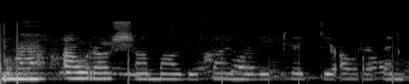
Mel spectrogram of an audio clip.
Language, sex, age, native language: Icelandic, male, 30-39, Icelandic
